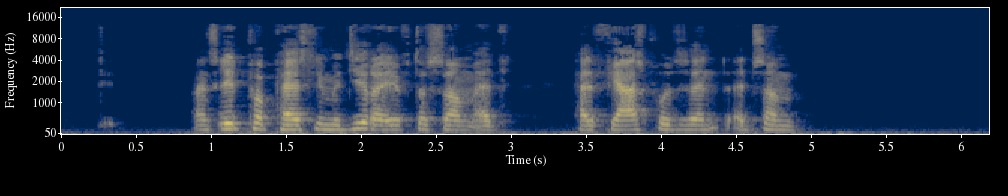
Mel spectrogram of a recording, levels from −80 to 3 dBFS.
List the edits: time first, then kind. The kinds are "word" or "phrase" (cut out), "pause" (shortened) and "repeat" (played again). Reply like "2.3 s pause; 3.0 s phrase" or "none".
1.1 s word; 2.1 s word; 4.6 s word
